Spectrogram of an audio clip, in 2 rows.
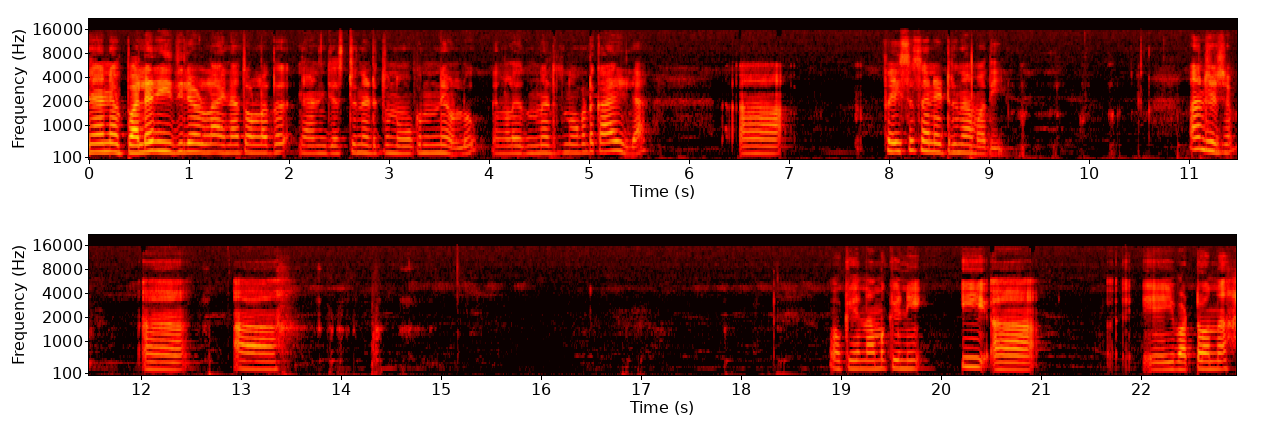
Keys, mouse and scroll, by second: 3.0 click, 9.6 click, 15.4 click, 16.0 click, 16.8-17.4 scroll down 3, 17.3-18.0 middle drag, 18.8 click, 19.7 click, 21.8 h.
